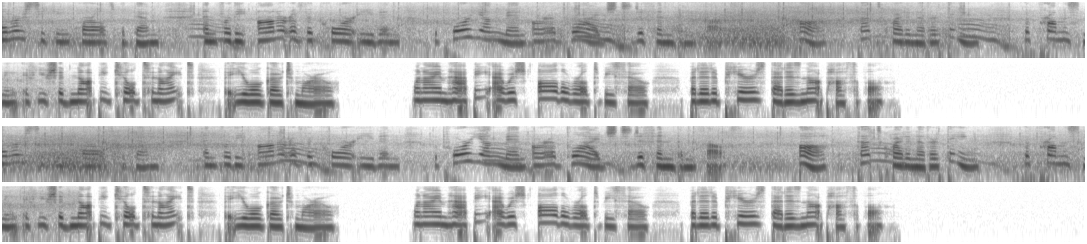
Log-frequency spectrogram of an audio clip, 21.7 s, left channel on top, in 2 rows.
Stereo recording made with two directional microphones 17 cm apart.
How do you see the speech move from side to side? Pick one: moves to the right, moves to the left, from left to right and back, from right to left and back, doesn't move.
from left to right and back.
